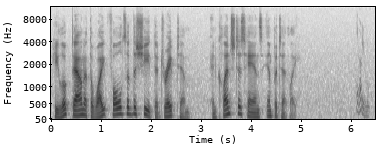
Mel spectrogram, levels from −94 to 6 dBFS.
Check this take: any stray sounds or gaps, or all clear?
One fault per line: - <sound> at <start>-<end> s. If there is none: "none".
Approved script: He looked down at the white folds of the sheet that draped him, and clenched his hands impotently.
- chirp at 6.1-6.4 s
